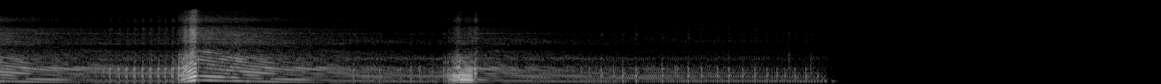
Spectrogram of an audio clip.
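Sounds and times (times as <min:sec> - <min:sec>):
offroad motorbike engine: 0:00.0 - 0:08.4.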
